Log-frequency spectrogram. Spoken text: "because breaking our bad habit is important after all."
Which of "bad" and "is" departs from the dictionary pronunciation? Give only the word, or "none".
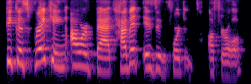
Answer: none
